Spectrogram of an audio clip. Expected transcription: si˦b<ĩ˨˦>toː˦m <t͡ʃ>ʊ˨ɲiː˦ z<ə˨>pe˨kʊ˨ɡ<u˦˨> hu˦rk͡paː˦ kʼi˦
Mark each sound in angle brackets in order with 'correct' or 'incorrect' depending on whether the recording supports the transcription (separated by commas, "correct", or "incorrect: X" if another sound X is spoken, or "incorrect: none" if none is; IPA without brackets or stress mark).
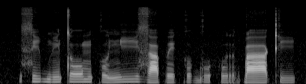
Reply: correct, incorrect: k, incorrect: a˨, correct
